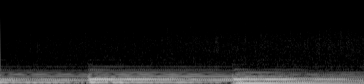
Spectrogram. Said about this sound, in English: Soft rain begins to fall.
